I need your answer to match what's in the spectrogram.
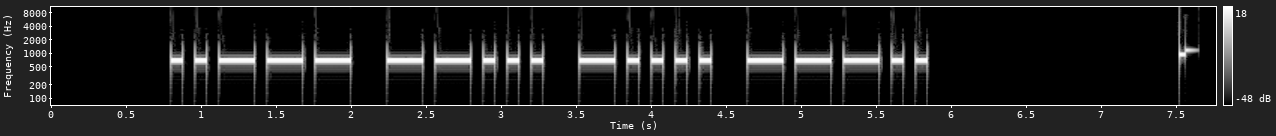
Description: Morse code, heard as a keyed tone, about 15 wpm, 700 Hz. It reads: 2768
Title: Common Cut Numbers - 4-Digit 15wpm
